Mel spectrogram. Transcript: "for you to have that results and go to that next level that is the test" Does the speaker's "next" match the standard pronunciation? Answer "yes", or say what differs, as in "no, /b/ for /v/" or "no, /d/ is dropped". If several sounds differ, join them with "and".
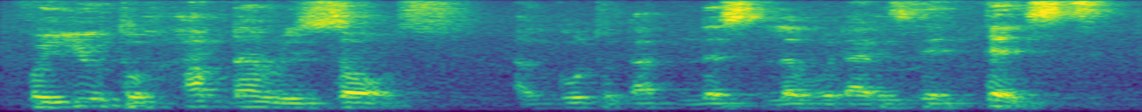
no, /k/ is dropped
